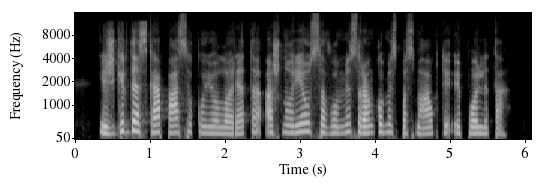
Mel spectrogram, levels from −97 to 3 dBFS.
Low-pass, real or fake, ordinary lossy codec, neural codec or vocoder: 14.4 kHz; real; Opus, 16 kbps; none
